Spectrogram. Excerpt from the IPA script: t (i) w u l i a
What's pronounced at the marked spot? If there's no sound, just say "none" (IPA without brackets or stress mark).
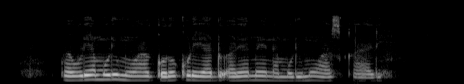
a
